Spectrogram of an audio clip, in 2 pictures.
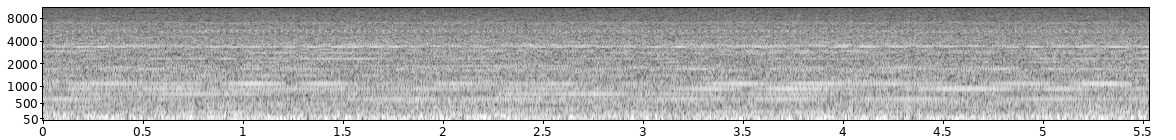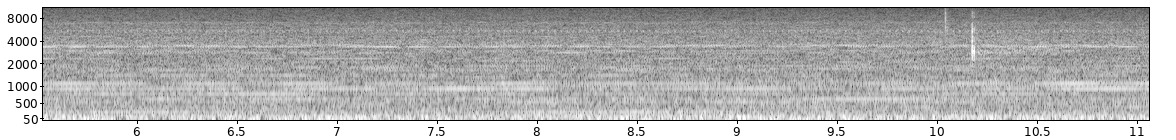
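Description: Airbus A320 of Latam climbing out in Microsoft Flight Simulator 2024, a steady broad engine roar with droning tonal hum holding constant and loud throughout, no voices.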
